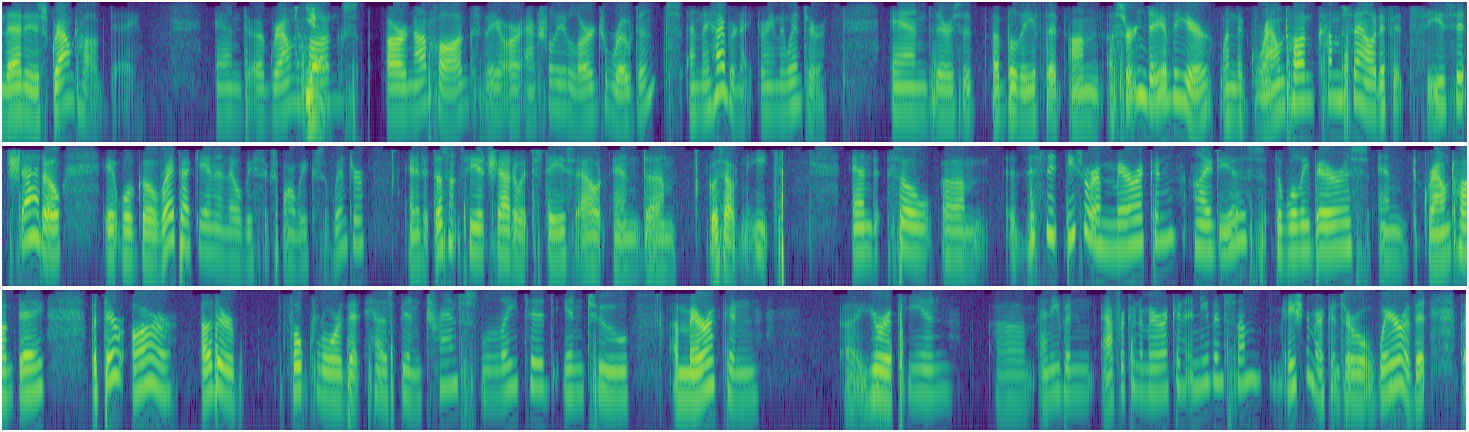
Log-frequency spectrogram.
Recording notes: a real, live call-in show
